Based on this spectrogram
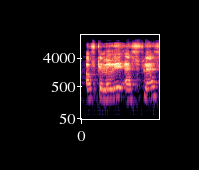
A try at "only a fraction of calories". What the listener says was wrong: No, you did it again. Okay, I'm sorry, but you're not getting it. When you see an S, okay, you have to pronounce it, okay? Only a fraction of calories.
